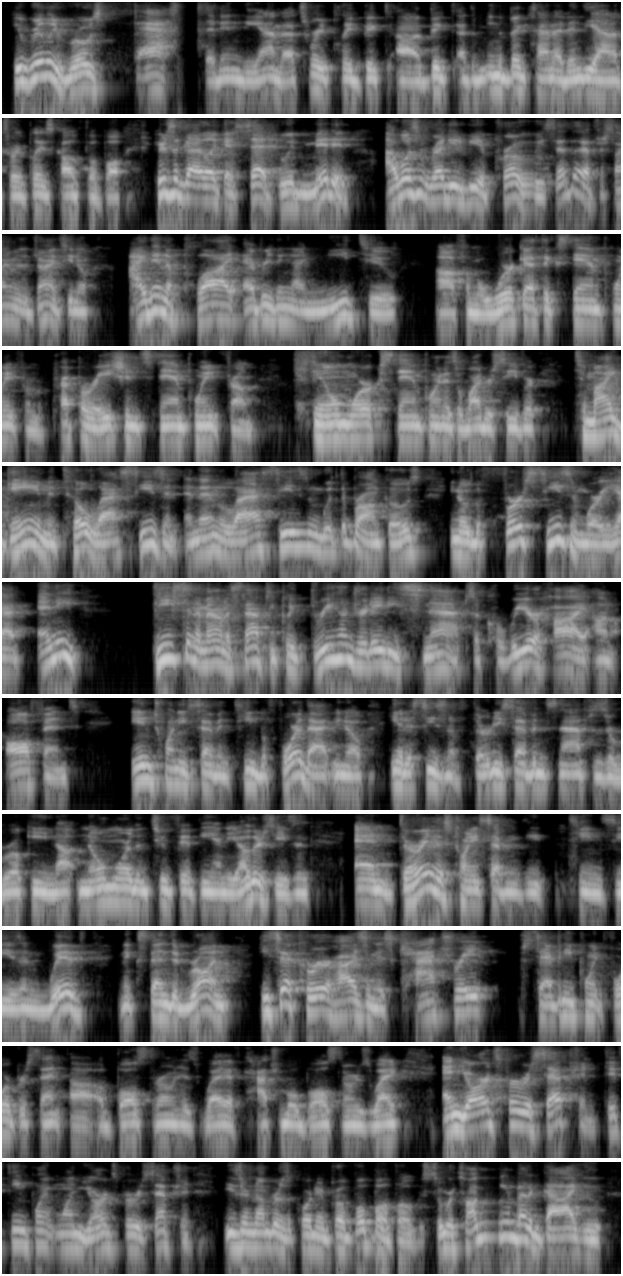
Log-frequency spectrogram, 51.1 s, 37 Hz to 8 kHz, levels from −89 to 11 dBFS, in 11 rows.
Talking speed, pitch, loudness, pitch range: 225 wpm, 115 Hz, -21 LUFS, 95-150 Hz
